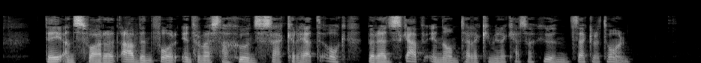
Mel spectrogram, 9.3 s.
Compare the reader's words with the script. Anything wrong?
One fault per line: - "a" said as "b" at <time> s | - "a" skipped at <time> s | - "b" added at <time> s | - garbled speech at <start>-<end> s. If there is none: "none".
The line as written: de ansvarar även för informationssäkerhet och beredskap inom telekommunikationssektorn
none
